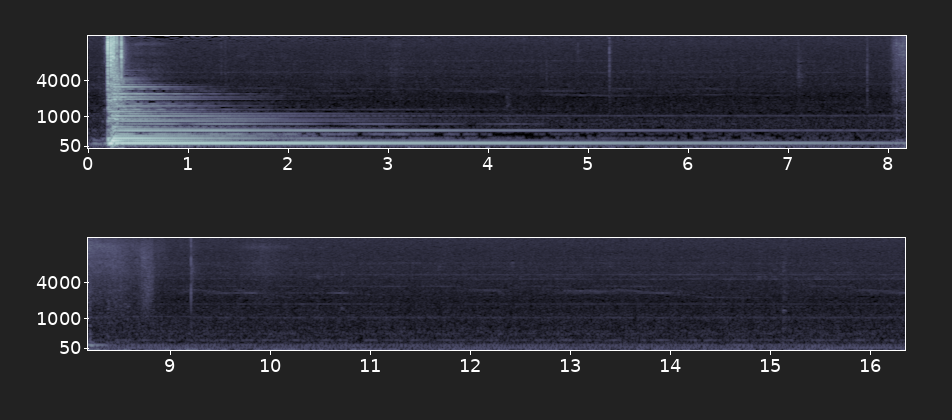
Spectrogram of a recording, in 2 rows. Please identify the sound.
yamaha Bb
More chords recorded with Behringer B1 mic through UBBO2 in my noisy "dining room". File name indicates pitch and chord.
acoustic, chord, guitar, major, multisample, yamaha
